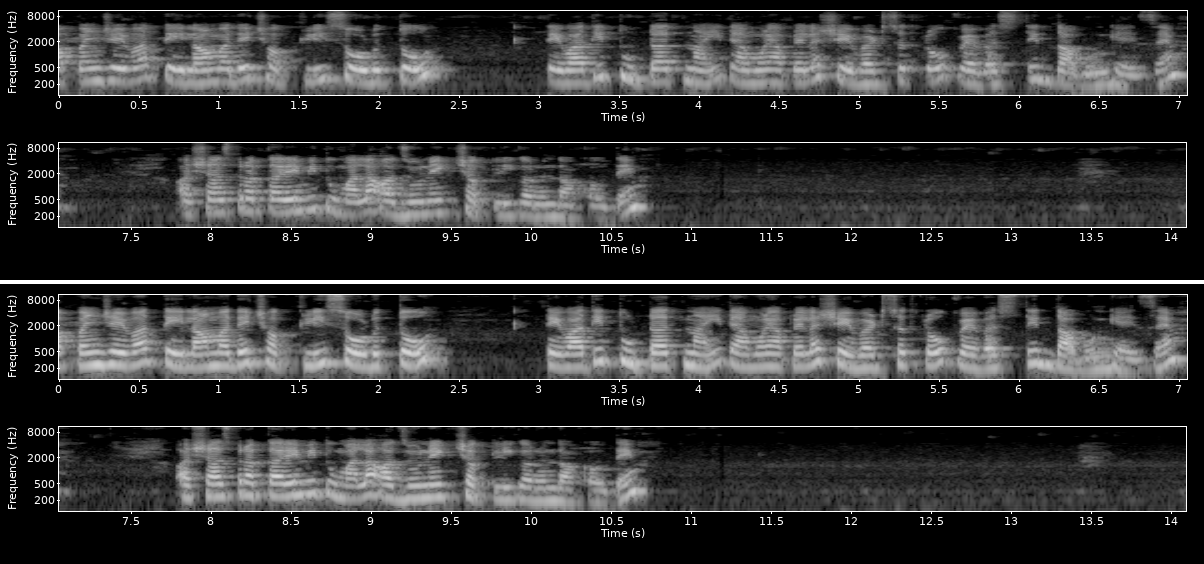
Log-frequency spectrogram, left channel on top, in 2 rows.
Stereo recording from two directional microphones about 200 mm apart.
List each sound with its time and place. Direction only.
0.1 s a woman's voice: 45° right (ahead or behind); by 10.7 s 25° right (ahead or behind)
